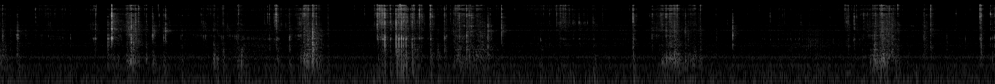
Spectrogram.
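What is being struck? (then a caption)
Solid soap bar. A solid green bar of dry soap is held in the hand while a blade shaves and scrapes its surface flat. Quiet, dry, crunchy scraping bursts with a bright, crisp edge come in irregular strokes, with short pauses between them.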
